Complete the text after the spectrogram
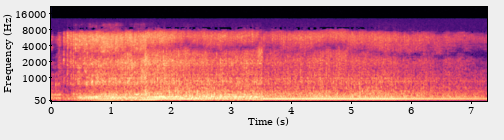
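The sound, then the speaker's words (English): The number two piston engine of a veteran de Havilland Mosquito, some 40 years after its first flight, starting up as it prepares for takeoff with a British Aerospace test pilot, quickly swelling into a loud, steady roar with a deep droning hum that steps slightly in pitch midway, with no voices. “Some 40 years after its first flight, a veteran Mosquito aircraft prepares for takeoff in the hands of British Aerospace test pilot”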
